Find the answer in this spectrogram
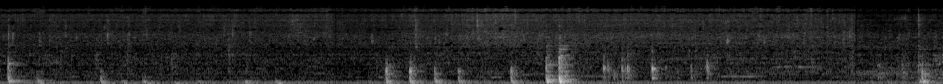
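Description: Sliced onions frying in oil in a pot, a steady faint sizzle, with a few sharp knocks and scrapes of a wooden spoon as spice paste is scooped from a steel mixer-grinder jar into the pot. The loudest knock comes a little past halfway, and there is one more near the end.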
